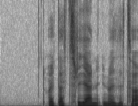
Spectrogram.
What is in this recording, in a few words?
"truan", Welsh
